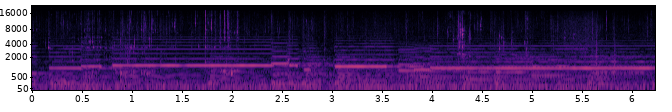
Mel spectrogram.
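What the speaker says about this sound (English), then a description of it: "Then we grind the marigold and acid into the cauldron and finally pour." Marigold and acid poured into a cauldron at an alchemy bench in Kingdom Come: Deliverance II, heard as wet drips and pouring liquid over a faint musical background.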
